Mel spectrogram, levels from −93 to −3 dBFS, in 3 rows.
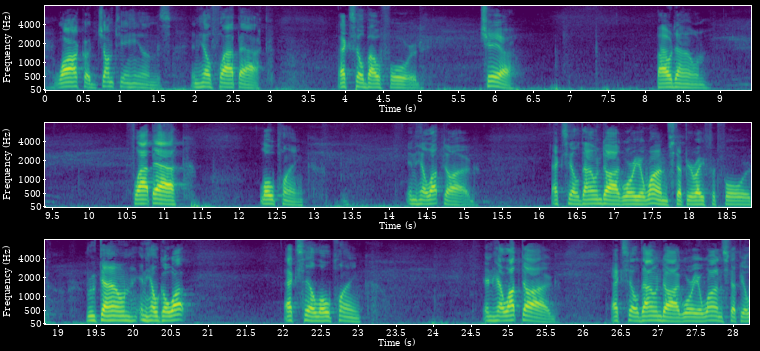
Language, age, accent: English, 40-59, American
